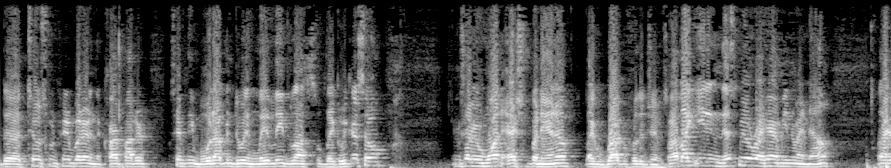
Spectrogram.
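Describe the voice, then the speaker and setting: A man in his twenties chatting casually to camera as a fitness vlogger, laid-back and saying bro and man a lot. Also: medium pitch. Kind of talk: casual vlog talk to camera. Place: home kitchen, indoors.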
